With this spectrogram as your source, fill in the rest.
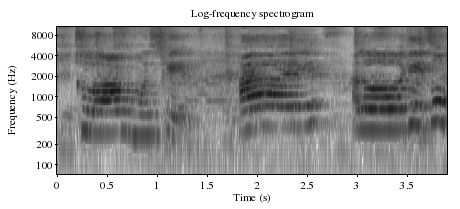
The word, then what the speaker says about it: Kluang: Then, here a special promo is called as Kluang Mooncake. Did I pronounce it correctly? Kluang Mooncake.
